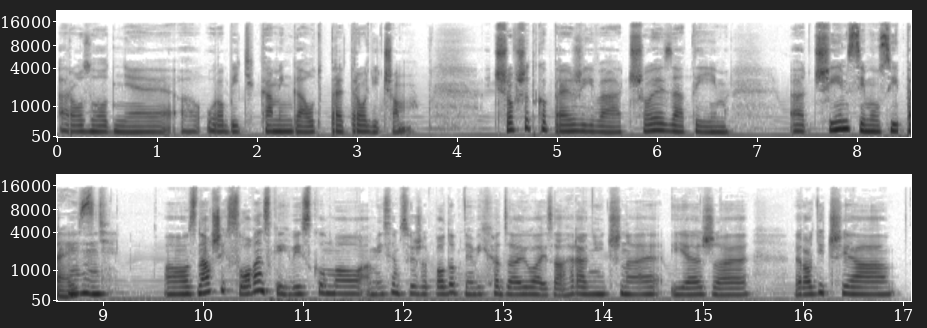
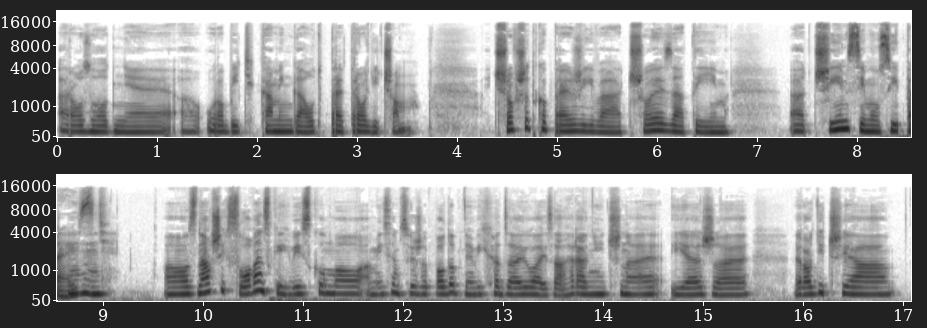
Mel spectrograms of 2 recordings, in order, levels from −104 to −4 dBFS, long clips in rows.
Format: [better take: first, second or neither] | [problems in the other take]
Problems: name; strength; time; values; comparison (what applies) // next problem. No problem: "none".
second | background music; faint; throughout; 25 dB below the speech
